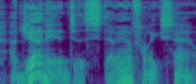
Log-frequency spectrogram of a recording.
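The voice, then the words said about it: Imitated RP narrator accent. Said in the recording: “all narrated by this RP accent going”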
